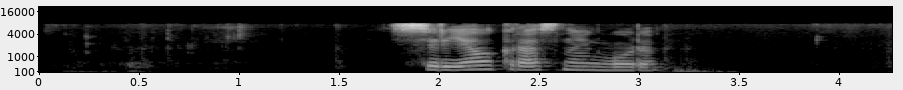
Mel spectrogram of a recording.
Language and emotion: Russian, neutral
